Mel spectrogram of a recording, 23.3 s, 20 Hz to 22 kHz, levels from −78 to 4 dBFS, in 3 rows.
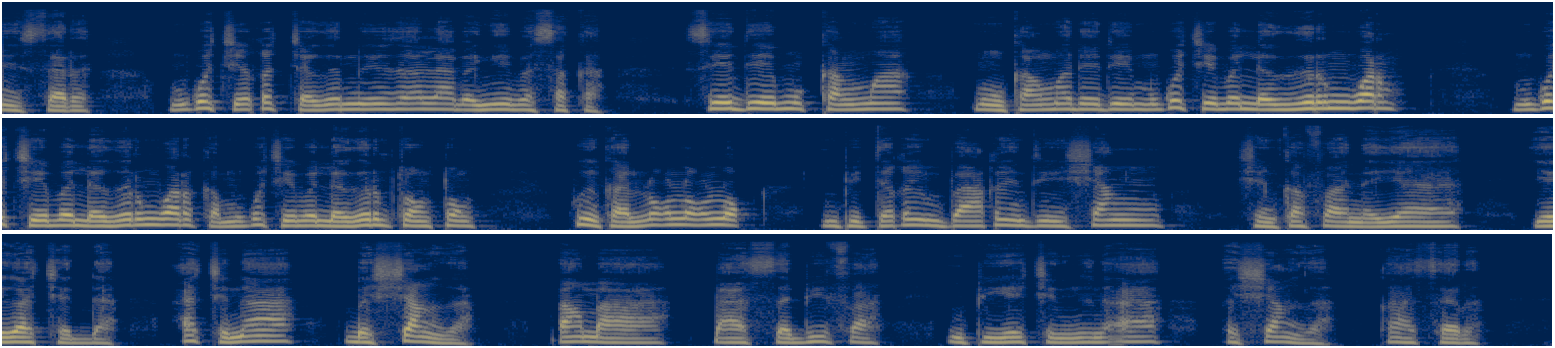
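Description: Listening through this speech recording, nothing stood out as a technical problem at any point.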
